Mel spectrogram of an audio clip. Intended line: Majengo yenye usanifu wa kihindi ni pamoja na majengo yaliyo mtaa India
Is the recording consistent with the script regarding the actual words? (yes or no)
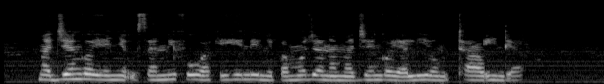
yes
